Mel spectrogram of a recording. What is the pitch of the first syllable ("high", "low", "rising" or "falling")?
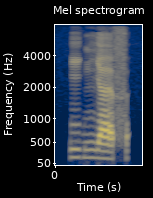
low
